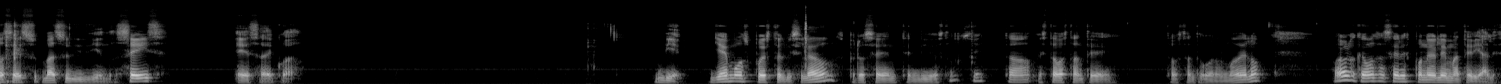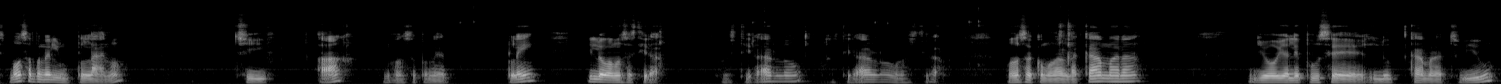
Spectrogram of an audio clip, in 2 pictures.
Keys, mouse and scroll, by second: 0.1 KP_Enter, 3.2-3.8 scroll down 2, 3.9-4.6 scroll down 2, 5.1 scroll down 2, 9.6 z, 11.3-13.4 drag, 13.6-14.1 scroll down 2, 14.3-14.9 scroll up 2, 14.9-15.3 scroll down 2, 15.3 scroll up 2, 15.6 scroll down 2, 18.1 shift+a, 19.6 click, 21.4 s, 22.6 click, 23.1 s, 23.8 click, 24.8 right click, 25.6 KP_0, 27.0-27.6 scroll up 2, 28.0 scroll up 2.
